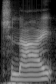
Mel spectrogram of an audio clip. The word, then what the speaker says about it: Chennai: I believe it's pronounced Chennai, India.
